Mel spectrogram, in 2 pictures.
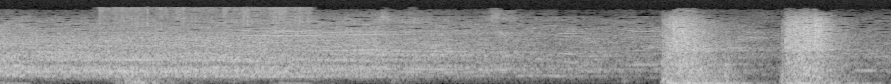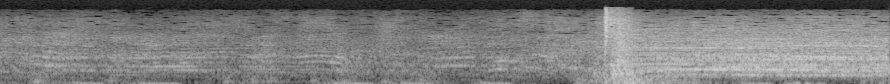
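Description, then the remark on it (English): Heavy impacts of a wrestler picking up his opponent and slamming him down onto the ring mat, a couple of loud booming thuds in quick succession and another a few seconds later, over a steady roaring crowd and commentary. “Picks him up and slams him down.”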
